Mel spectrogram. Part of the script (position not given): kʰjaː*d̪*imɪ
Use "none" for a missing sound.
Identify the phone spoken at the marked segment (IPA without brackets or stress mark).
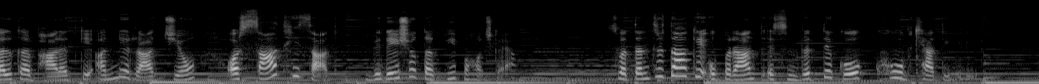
t̪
